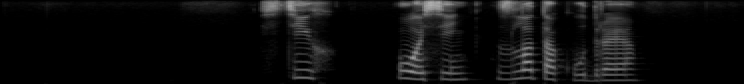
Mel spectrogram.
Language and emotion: Russian, neutral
